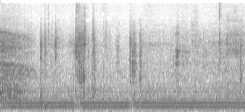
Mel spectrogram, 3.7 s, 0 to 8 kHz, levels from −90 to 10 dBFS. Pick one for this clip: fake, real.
real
